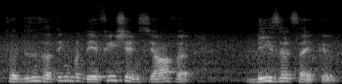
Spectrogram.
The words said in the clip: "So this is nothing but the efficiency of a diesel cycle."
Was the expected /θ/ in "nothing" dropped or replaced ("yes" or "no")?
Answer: yes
